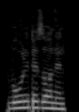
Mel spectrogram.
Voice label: "wohlgesonnen", German; adjectives

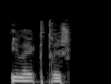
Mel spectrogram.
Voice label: "elektrisch", german; adjectives

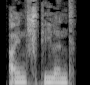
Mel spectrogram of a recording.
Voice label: "einspielend", german; adjectives

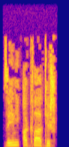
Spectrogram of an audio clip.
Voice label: "semiaquatisch", German; adjectives

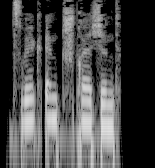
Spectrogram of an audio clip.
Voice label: "zweckentsprechend", German; adjectives

